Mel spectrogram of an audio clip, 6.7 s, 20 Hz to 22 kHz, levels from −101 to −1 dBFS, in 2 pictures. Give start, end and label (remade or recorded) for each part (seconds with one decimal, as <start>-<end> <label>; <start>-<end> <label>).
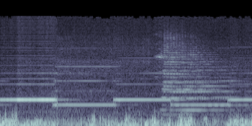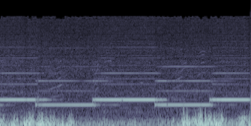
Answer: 0.0-6.7 recorded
